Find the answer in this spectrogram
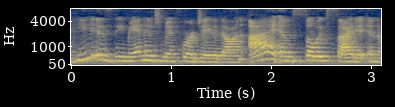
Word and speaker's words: Je'Dah Don: Je'Dah Don is how you say her Don.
